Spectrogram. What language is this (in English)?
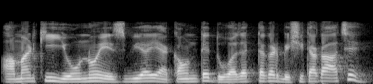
Bangla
